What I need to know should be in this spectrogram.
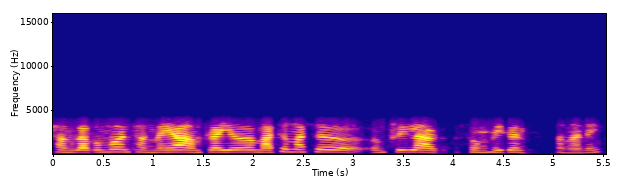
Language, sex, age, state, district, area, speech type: Bodo, female, 18-30, Assam, Chirang, urban, conversation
